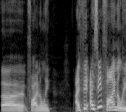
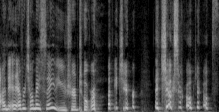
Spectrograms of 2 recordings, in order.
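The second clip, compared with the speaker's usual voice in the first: laughing while speaking, much higher pitched; 9 semitones higher than usual. Telling the person who got hurt how they retell it, laughing while speaking. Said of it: "I can't not laugh".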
